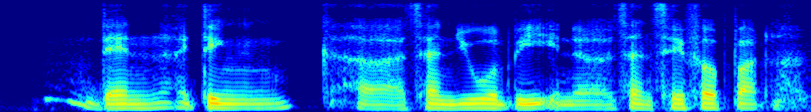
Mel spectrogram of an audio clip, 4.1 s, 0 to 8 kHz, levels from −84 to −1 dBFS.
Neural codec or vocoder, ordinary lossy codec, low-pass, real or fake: codec, 16 kHz in and 24 kHz out, 0.9 kbps, LongCat-Audio-Codec, four codebook decoder; none; 7.2 kHz; fake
